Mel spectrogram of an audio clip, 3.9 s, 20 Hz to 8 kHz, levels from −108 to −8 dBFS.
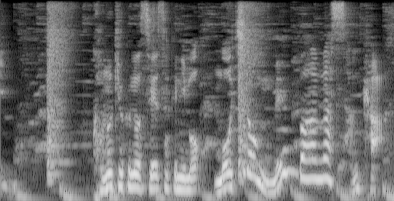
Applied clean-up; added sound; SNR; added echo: classical method log-MMSE.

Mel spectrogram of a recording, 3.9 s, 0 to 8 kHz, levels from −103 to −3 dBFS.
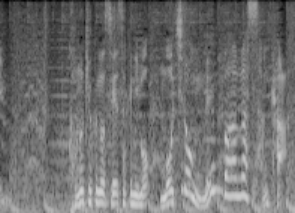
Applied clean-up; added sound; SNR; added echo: none; none; none; none.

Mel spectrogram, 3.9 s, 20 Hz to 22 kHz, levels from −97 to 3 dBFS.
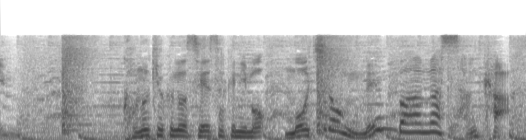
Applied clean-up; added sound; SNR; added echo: none; Snare drum; 13 dB; none.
